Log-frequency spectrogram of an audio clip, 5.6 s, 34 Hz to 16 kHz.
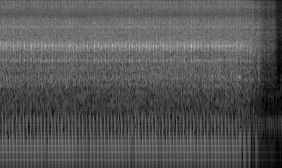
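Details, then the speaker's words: Honda BeAT FI eSP (K44) scooter, complaint of a rattle when engine braking after closing the throttle, running with the CVT cover opened; a fast rattly clatter of three or four beats a second rides the idle, stopping at shutdown. Worn, loose primary pulley collar. "Ada yang mencurigakan ini dari area primer pulu primer. Nah, ini kocak kolarnya sudah haus. Nah, ini yang bunyi, Teman-teman."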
